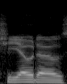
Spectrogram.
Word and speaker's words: Chiodo: Chiodo spelled like Chiodos, but without like the, the S. Yeah. Like Cheetos.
